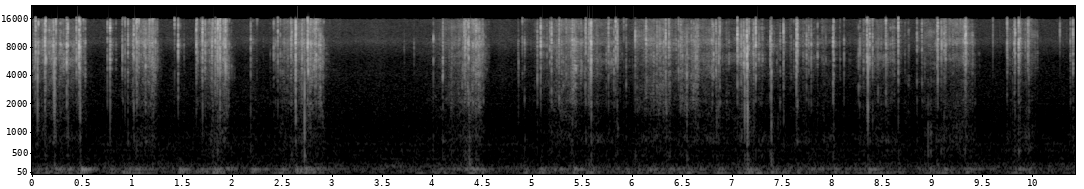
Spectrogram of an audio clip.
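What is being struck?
Aluminum and plastic computer keyboard.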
